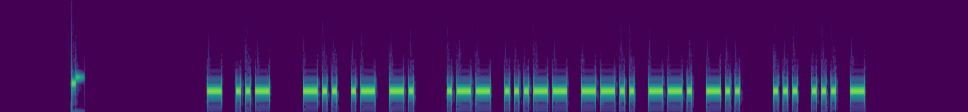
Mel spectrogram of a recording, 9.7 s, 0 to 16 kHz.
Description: Morse code, heard as a keyed tone, about 25 wpm, 700 Hz. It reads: TU DAN W3ZGD SST
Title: K1USN SST QSO Practice - 25wpm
